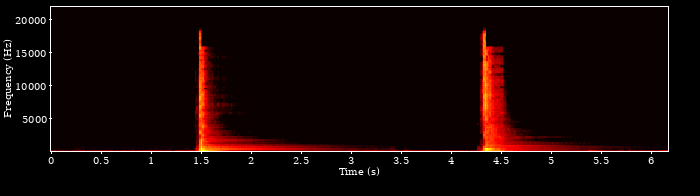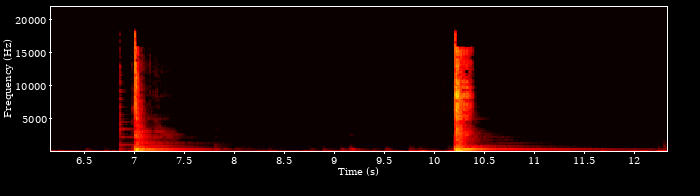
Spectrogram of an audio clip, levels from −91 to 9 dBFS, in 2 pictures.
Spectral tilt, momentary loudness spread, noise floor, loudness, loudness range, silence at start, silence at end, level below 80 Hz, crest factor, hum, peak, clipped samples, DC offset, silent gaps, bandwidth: -4 dB/octave; 25 LU; -73 dBFS; -27 LUFS; 8 LU; 1.45 s; 1.85 s; -56 dBFS; 32 dB; none; -4 dBFS; under 0.1%; under 0.1%; none; 16 kHz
